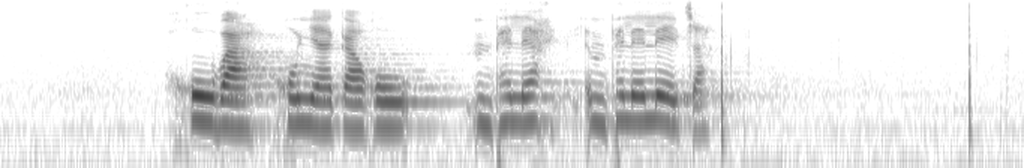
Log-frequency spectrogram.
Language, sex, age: Northern Sotho, female, 19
